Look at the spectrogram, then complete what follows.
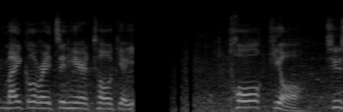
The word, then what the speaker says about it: Tokyo: think that that's funny it's only two syllables Tokyo is Tokyo not Tokyo just anyone who tries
